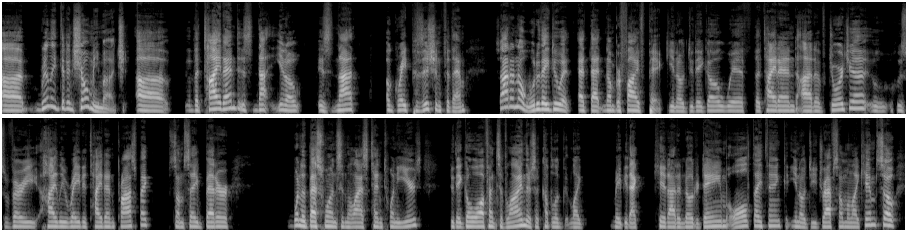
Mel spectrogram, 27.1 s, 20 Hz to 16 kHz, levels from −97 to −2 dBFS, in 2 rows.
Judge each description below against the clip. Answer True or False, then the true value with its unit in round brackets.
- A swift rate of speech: True (220 wpm)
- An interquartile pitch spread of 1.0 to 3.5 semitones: True (2.9 semitones)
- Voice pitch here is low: False (150 Hz)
